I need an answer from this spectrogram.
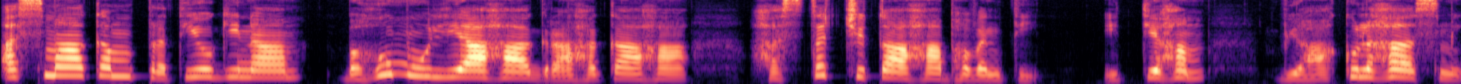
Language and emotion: Sanskrit, fearful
